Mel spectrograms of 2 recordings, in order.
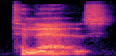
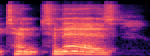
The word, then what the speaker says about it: Tinnesz: my name is tenez so you say tenez almost as if you ignore the s before the z so for what it's worth tenez i kind of put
